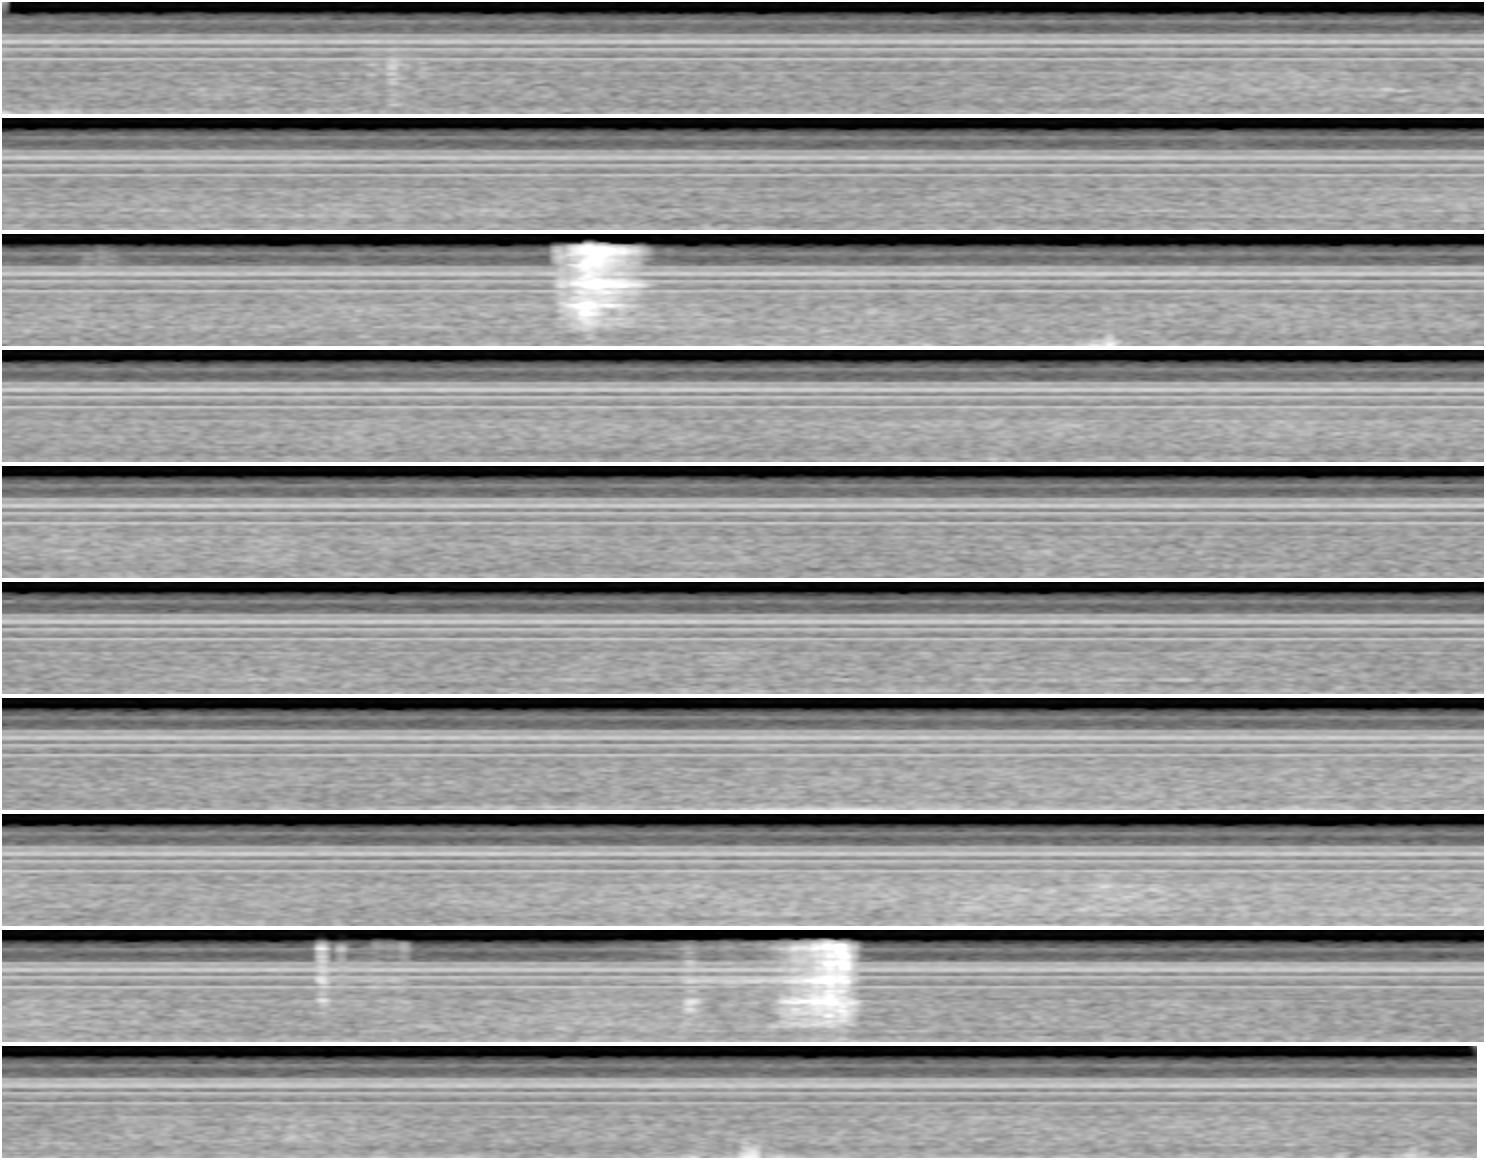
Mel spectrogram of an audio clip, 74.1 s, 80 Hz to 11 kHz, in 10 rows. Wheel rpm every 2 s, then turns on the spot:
0, 0, 0, 0, 0, 0, 0, 0, 0, 0, 0, 0, 0, 0, 0, 0, 0, 0, 0, 0, 0, 0, 0, 0, 0, 0, 0, 0, 0, 0, 0, 0, 0, 0, 0, 0, 0.
none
